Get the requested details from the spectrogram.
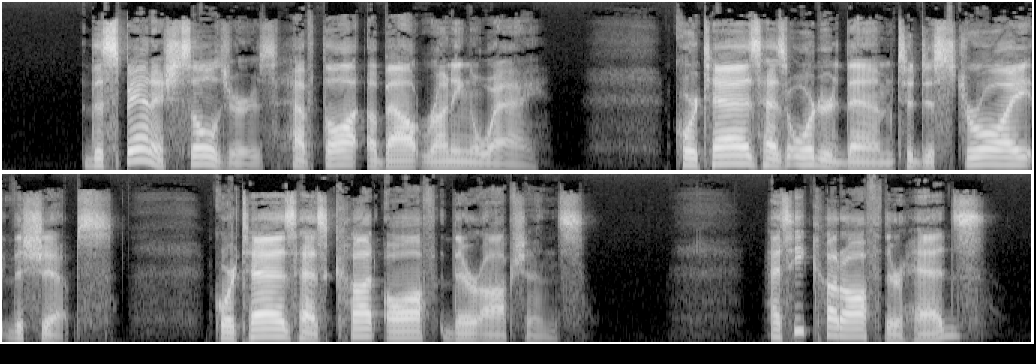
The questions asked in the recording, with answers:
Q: Has he cut off their heads?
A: No, he hasn't cut off their heads.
